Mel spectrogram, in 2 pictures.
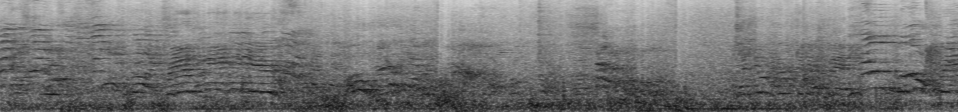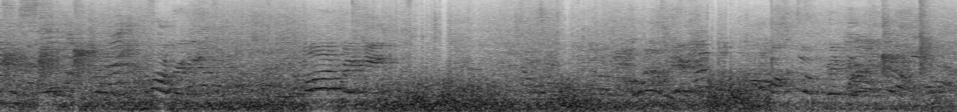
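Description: A small crowd of spectators shouts and cheers in an echoing hall.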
